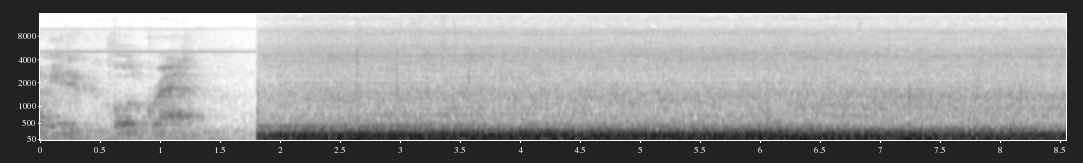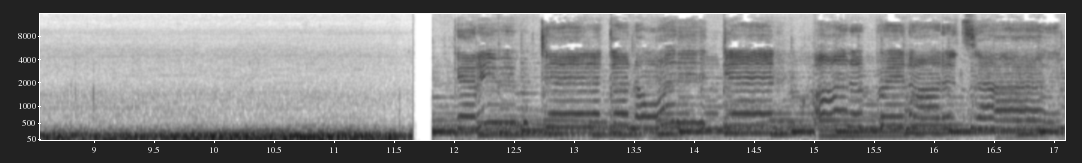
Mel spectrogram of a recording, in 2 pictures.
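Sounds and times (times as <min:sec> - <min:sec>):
car rumbling on the move: 0:01.8 - 0:11.7.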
